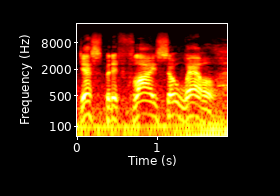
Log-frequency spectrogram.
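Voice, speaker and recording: A man's voice: a little high, takes it slowly, background noise. A man playing a breezy, slightly defensive small-plane pilot in an improvised radio comedy. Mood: breezy, reassuring.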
